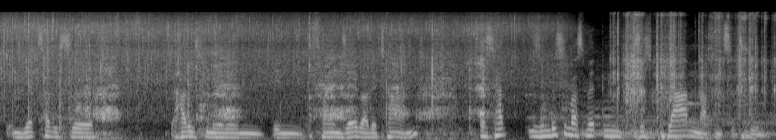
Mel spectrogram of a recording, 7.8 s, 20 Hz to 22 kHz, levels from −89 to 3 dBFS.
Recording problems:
household noises; very loud; throughout; 1 dB above the speech

